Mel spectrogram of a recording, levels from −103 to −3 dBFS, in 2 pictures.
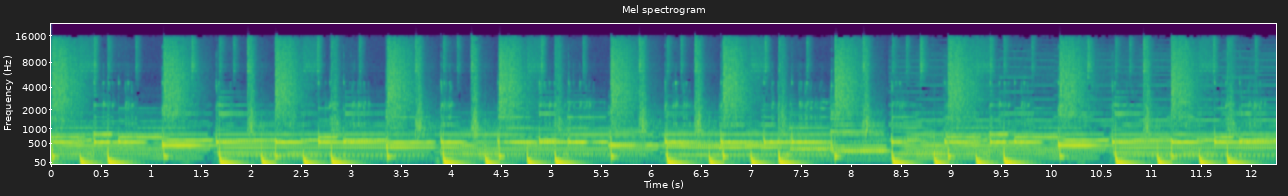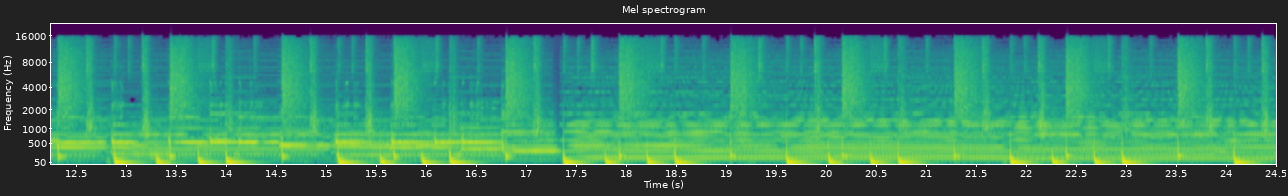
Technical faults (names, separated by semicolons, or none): none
